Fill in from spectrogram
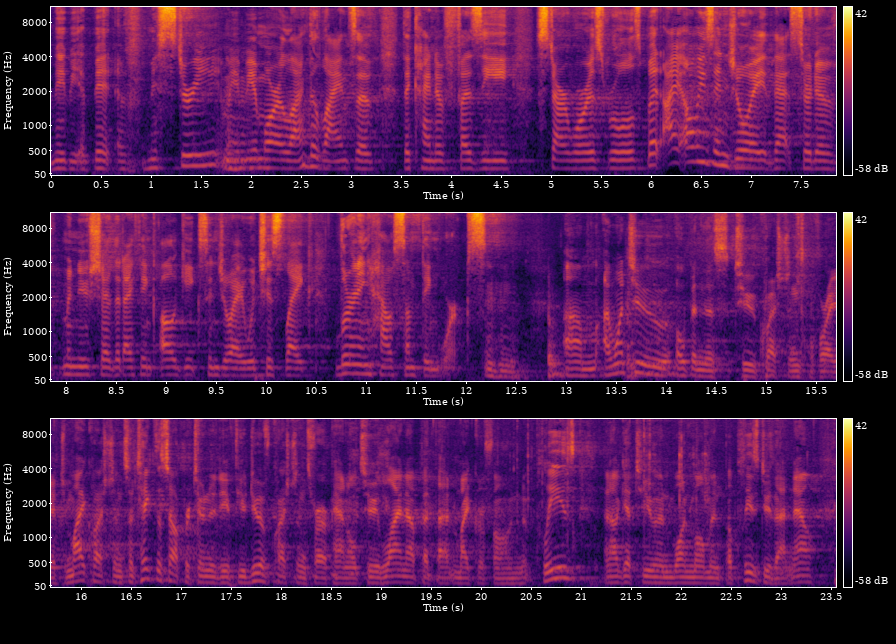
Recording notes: Recorded at San Diego Comic Con, July 19, 2019. Writing the Rules of Magic panel.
